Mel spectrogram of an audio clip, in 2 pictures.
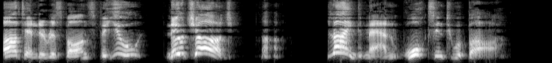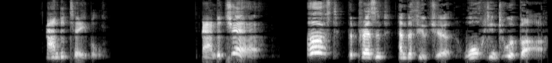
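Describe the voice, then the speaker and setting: A man's voice: fairly high pitch, wildly swooping pitch, slow, pauses often, sharp tone, husky, raised voice, exaggerated voice. A man voicing a polite, fussy robot butler for a video game, with a British accent and a posh, theatrical, formal manner. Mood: jokey. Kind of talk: video game character voice lines.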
